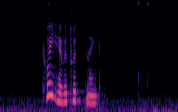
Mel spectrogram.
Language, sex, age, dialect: Faroese, female, 36-60, Norðurstreymoy/Eysturoy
